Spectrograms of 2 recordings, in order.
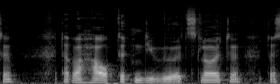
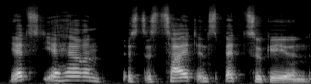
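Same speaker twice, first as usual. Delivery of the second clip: high, loud landlady voice; insistent hostess calling time; bossy innkeeper; 11 semitones higher, 6 dB louder than usual. A narrator's reading. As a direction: order the guests off in a raised pitch. Innkeeper orders guests to bed.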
